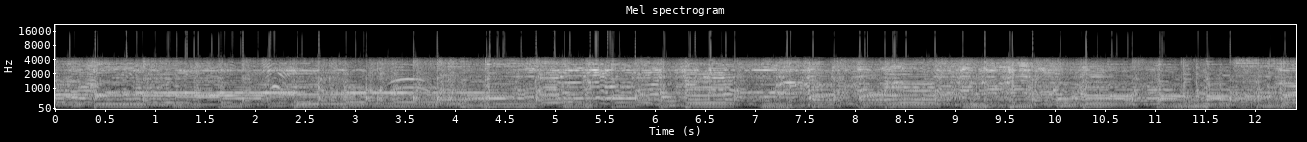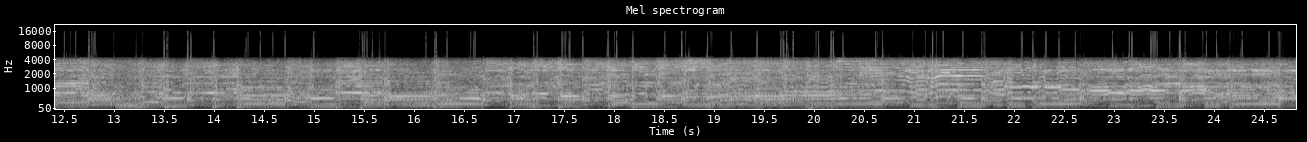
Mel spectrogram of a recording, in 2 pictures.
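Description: Music played on guitar with other instruments at a steady, unbroken level.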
